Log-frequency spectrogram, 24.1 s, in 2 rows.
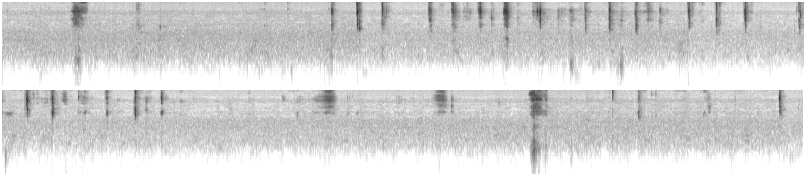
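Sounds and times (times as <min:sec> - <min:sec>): wet chewing smacks: 0:06.4 - 0:11.3.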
